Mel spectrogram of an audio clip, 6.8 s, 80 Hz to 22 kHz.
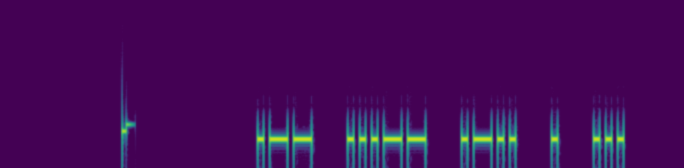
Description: Morse code, heard as a keyed tone, about 20 wpm, spaced as for 15 wpm, 700 Hz. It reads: W3LES
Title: 128 Lesson 21g - Number 6 - Call Signs 20wpm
